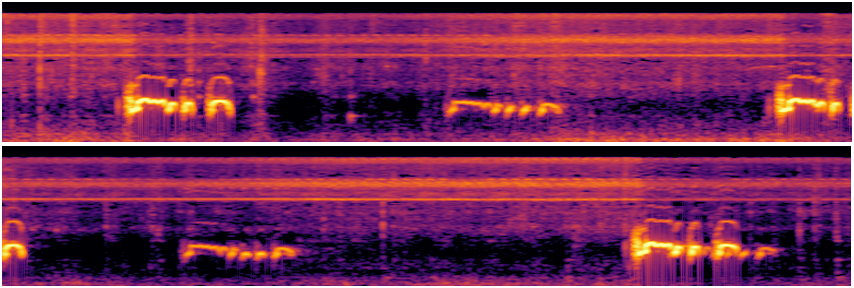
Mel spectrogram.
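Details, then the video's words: Wild zebra dove calls recorded during trapping that landed a female. Loud phrases of two or three hard notes sound every three to four seconds, and softer trilled coos fall between them. Low rumbling background noise runs throughout. "Ngincar suara besar dapatnya yang Betinanya"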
